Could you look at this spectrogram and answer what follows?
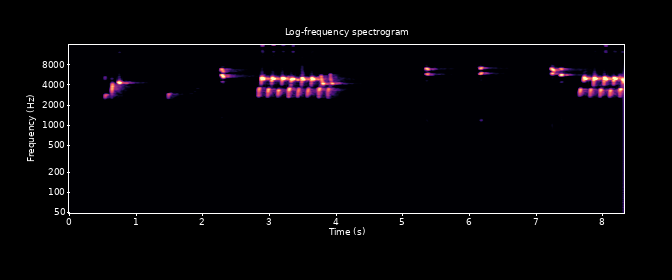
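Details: European goldfinch singing in the Wakr Touzgha style, used to teach young goldfinches and hybrids: scattered short, thin call notes broken by two fast jingling, twittering phrases, each over a second long, against silence.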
